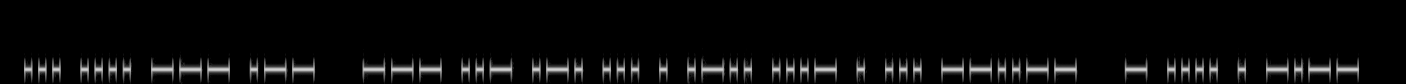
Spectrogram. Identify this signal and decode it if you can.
Morse code, heard as a keyed tone, about 17 wpm, 700 Hz. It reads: SHOW OURSELVES, THEY
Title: Sentences from Top 1600 Words 17wpm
